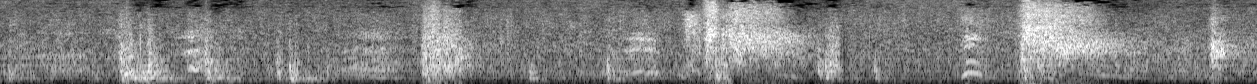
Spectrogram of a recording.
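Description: Martial-arts film fight sound effects: a string of sharp punch and kick hits, the four loudest spaced about a second and a half apart, with smaller hits between them.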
